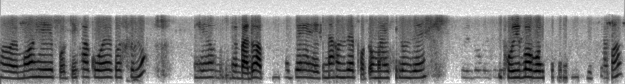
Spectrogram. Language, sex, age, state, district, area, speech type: Assamese, female, 30-45, Assam, Dibrugarh, rural, conversation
